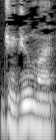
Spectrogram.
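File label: "jujuman", Nigerian Pidgin, male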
